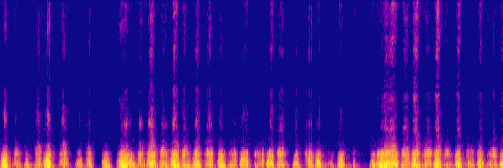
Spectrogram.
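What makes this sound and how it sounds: A coin scratches across rows of latex-coated panels on a thin cardboard paper scratch card, making quick, dry rasping strokes in a mid-range tone. The scraping comes in steady bursts, with short pauses before it resumes more firmly.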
